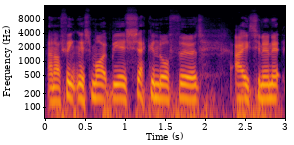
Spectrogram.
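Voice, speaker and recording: A man with a fairly high voice talks in a matey, jokey, sweary way, like a camping vlogger addressing his followers. He is out on a windy hillside, with clear wind and outdoor noise around his casual chat. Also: level tone, brisk, mellow.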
